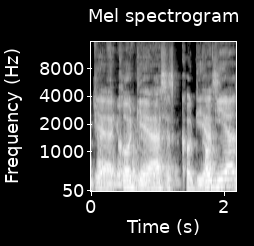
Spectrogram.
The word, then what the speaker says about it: Geass: Geass.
